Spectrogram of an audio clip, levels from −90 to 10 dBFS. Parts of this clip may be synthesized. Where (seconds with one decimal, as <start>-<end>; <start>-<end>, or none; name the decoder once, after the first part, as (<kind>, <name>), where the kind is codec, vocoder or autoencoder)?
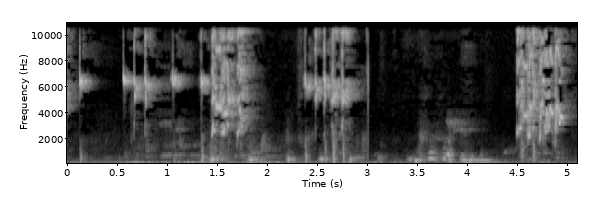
1.0-3.8 (vocoder, Vocos)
